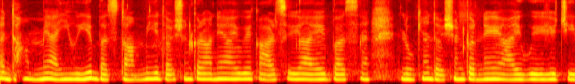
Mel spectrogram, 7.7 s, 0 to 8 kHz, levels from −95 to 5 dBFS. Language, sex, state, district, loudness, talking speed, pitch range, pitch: Hindi, female, Bihar, Gaya, -23 LUFS, 210 wpm, 185-200 Hz, 190 Hz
